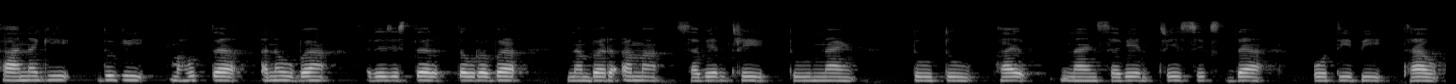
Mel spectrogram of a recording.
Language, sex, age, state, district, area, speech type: Manipuri, female, 45-60, Manipur, Churachandpur, urban, read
